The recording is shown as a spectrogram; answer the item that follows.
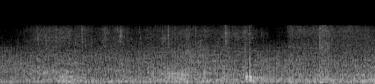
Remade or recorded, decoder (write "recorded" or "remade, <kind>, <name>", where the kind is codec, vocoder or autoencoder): remade, vocoder, Vocos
